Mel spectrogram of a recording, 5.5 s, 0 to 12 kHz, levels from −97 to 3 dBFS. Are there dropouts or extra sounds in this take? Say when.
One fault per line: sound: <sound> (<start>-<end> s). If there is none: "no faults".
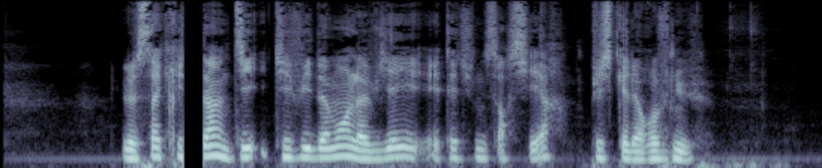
sound: dropout (1.2-1.4 s)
